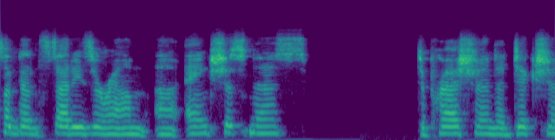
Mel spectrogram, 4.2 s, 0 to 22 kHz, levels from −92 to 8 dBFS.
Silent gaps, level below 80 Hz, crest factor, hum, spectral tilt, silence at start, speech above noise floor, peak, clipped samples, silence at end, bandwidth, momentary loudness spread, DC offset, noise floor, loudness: none; -76 dBFS; 20 dB; none; -2.5 dB/octave; 0 s; 59 dB; -6 dBFS; under 0.1%; 0 s; 8.8 kHz; 12 LU; under 0.1%; -86 dBFS; -25 LUFS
